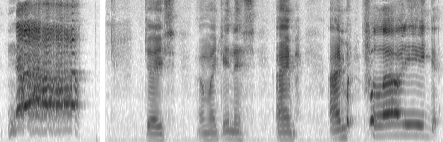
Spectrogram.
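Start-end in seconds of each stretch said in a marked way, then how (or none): 0.1-1.2 high, drawn-out shriek; over-the-top wailed protest; dramatic scream. Acted. 4.9-6.6 high, slow, drawn-out cry; stretched-out cartoon panic; panicked wail. Reacts to floating away.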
